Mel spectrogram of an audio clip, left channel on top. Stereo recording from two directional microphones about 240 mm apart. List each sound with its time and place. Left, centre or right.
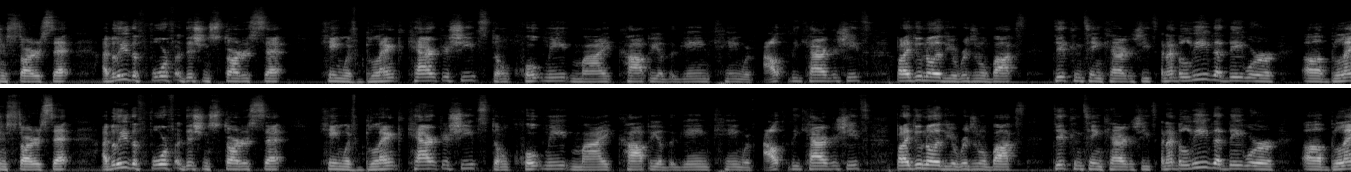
0.0 s speech: right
